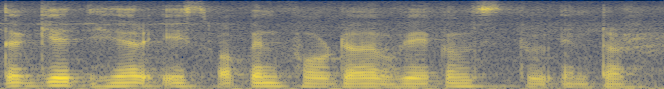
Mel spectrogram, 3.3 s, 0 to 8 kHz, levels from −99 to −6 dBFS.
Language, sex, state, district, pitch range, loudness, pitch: English, male, Arunachal Pradesh, Papum Pare, 95-105 Hz, -18 LUFS, 100 Hz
